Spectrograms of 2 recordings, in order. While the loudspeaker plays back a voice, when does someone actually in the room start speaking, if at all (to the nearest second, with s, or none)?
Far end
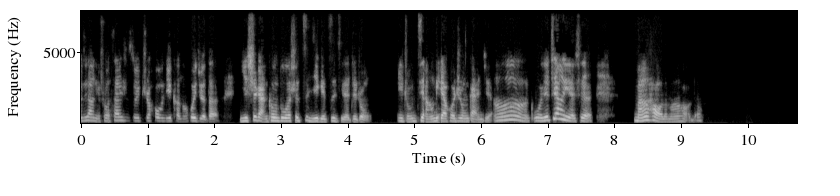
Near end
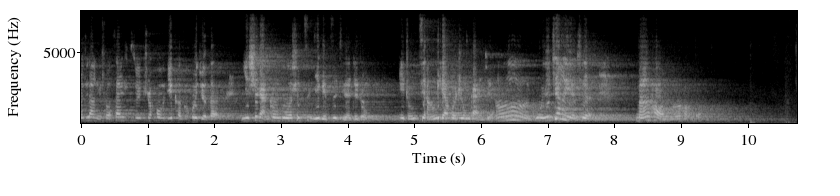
none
